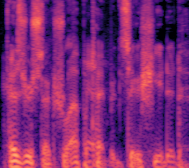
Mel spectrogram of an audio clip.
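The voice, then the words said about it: Xerxes impression. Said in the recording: “do your Xerxes impression”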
